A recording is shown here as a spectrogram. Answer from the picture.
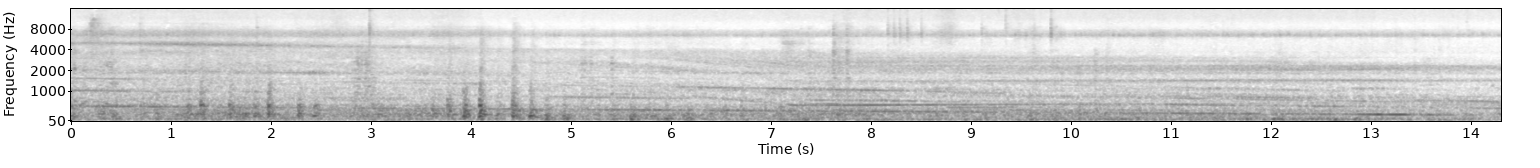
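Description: Electric commuter train slowing into a station, heard from inside the car: its motor whine slides steadily down in pitch. The wheels clack sharply over rail joints in the first few seconds.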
